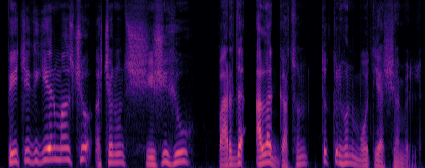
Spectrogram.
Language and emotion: Kashmiri, neutral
